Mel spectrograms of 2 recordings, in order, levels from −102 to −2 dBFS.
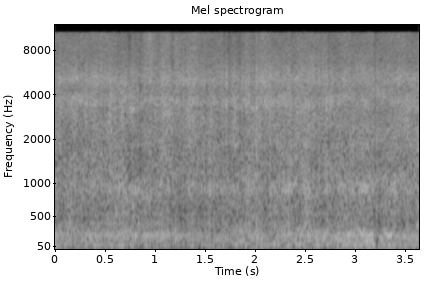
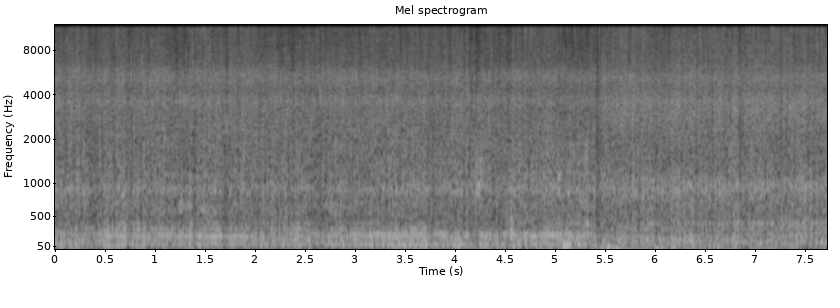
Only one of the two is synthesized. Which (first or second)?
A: first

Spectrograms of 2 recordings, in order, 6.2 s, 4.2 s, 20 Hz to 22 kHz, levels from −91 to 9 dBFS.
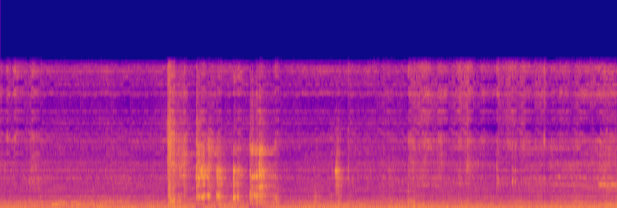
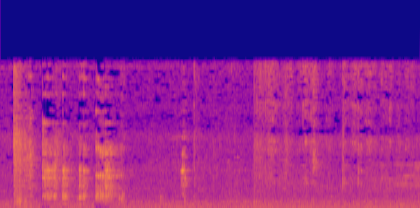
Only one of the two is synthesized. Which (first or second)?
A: first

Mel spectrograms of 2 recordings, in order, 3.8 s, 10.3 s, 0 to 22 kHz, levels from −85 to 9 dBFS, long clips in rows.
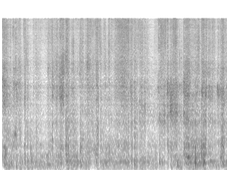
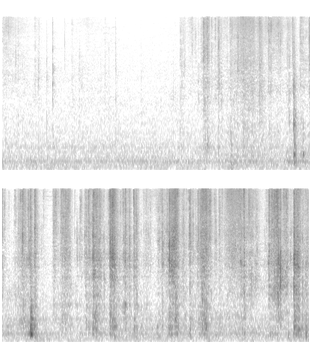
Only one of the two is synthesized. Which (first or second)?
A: first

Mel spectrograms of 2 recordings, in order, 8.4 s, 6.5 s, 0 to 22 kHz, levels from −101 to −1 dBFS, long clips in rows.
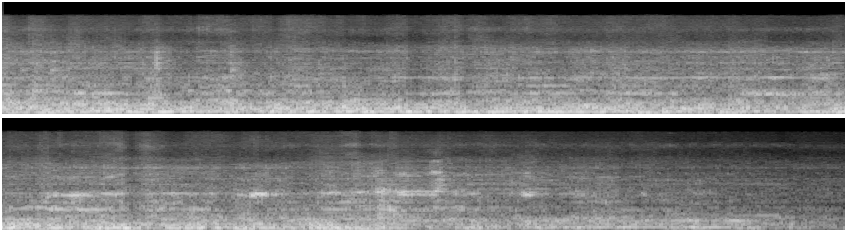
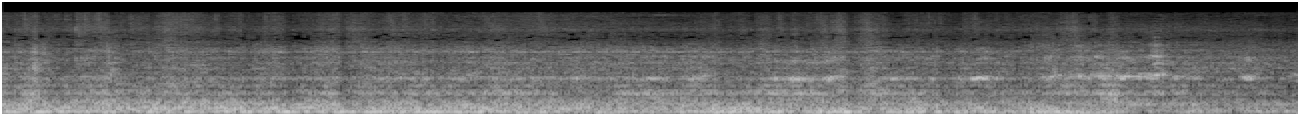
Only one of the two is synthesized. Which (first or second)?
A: first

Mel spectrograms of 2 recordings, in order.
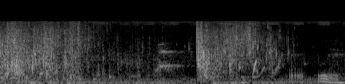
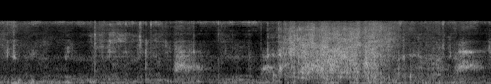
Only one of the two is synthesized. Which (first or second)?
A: second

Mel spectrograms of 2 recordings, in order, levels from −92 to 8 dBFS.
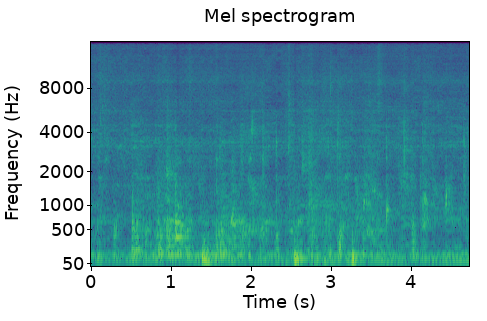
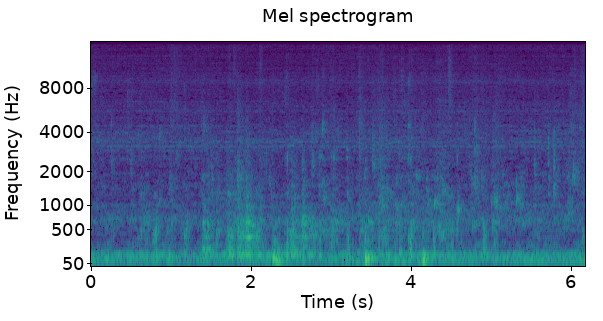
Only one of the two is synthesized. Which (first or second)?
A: first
